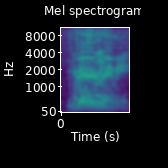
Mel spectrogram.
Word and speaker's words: Raimi: Raimi, There was like a bunch of Raimi in this movie.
